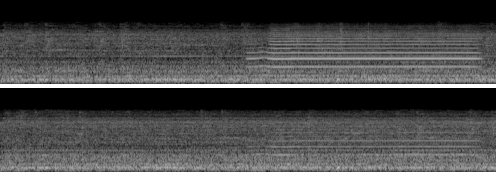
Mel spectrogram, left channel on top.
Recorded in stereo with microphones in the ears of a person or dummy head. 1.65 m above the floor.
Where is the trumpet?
70° left (ahead or behind), 0.7 m.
